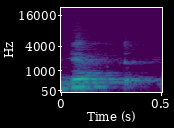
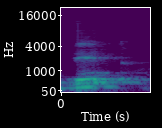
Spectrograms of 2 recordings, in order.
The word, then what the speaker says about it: debt: Indebtedness मतलब हमेशा इंडेट, अब ये DEBT है, पर उसका प्रोनाउंसिएशन डेप्ट नहीं होता है, डेट होता है, डेट, DEBT, DEBT, डेट।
